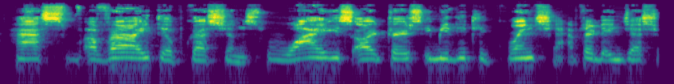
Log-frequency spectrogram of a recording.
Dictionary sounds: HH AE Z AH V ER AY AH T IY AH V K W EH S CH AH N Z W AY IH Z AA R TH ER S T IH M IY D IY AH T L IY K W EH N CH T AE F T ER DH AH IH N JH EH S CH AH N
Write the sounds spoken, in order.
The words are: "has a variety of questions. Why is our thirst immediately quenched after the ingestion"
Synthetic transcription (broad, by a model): HH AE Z AH V ER AY AH T IY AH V K W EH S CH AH N S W AY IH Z AA R T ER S IH M IY D IY AH T L IY K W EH N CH AE F T ER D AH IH N JH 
